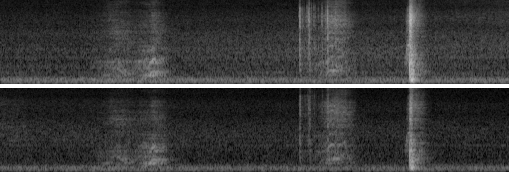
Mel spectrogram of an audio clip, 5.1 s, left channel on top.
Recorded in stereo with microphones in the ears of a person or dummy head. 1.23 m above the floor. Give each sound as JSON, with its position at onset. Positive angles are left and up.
{"t": 0.9, "sound": "a zipper", "side_deg": 70, "distance_m": 7.0}
{"t": 3.0, "sound": "a rattle", "side_deg": 45, "distance_m": 0.6}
